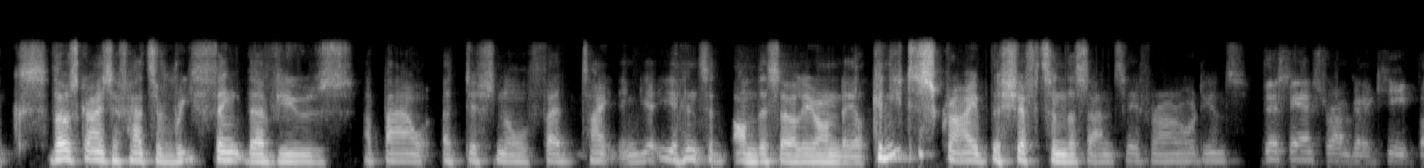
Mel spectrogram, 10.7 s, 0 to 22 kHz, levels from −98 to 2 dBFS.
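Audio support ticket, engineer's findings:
Opus voice compression, whole clip. Speech muffled and slightly hoarse, with a faint robotic edge. On the spectrogram there is a flat ceiling near 8 kHz with nothing above it, and smeared, grainy harmonics below. This points to SILK-mode wideband coding at a low bitrate, around 12 kbps in 20 ms frames. The excitation is coded coarsely, which roughens the voice.

Zipper noise, 7.94–8.36 s, between "you describe the shifts" and "here for our audience". Fine ticking or zipping rides on the speech while the level drops. The gain falls by about 15 dB in roughly 2 dB steps, around 20 per second, with no smoothing between them. Each jump leaves a small click. On the waveform the envelope descends as a staircase, and the spectrogram shows faint vertical broadband lines at each step.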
